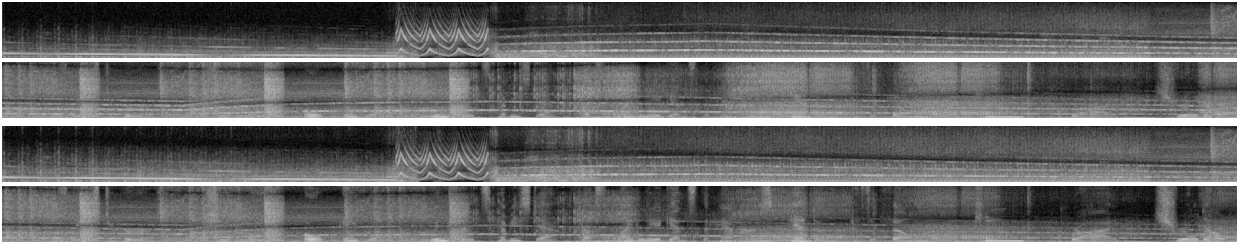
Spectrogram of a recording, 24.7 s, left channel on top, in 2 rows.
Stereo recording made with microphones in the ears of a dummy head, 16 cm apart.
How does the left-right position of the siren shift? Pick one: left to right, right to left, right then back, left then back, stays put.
right to left.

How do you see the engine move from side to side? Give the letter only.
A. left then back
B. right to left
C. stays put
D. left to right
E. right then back
B.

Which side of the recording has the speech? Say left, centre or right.
right.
